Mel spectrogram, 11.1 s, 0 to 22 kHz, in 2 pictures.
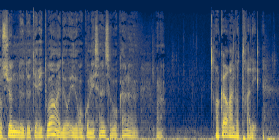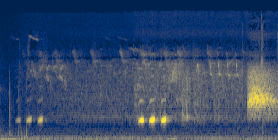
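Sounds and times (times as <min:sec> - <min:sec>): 
speech: 0:00.0 - 0:03.4, 0:04.3 - 0:05.4
birds chirping: 0:05.8 - 0:11.1
Eurasian hoopoe giving hollow triple hoots: 0:05.9 - 0:06.6, 0:08.2 - 0:11.1.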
